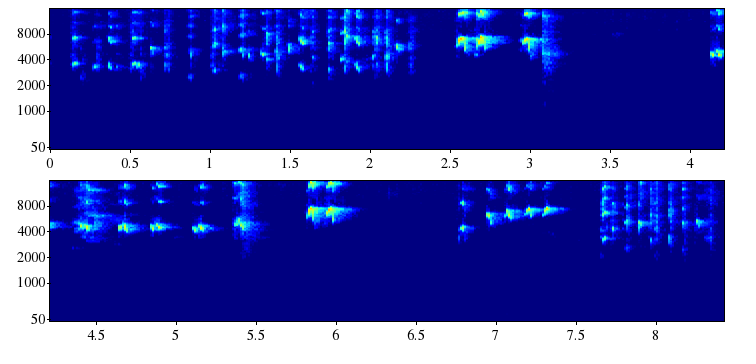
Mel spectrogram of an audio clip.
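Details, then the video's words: Kolibri ninja, a small Indonesian nectar bird, singing energetically in a lure recording: dense rapid high twittering trills, then rhythmic paired chirps repeating about every half second, ending in another fast trill. "Pancingan Super Ampuh Konin Bahan Auto Gacor | Kolibri Ninja Gacor"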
